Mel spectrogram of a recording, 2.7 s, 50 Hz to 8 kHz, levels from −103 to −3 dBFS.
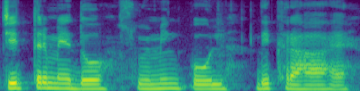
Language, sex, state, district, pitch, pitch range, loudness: Hindi, male, Uttar Pradesh, Lucknow, 140 Hz, 135-155 Hz, -20 LUFS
